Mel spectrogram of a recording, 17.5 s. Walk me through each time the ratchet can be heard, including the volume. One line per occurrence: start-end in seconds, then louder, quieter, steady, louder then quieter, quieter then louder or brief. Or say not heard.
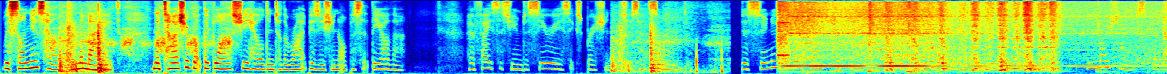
not heard.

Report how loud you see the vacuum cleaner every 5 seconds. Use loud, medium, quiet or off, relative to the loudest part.
off, off, loud, quiet.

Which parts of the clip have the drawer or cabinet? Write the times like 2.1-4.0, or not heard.
0.8-1.7, 9.2-10.9.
